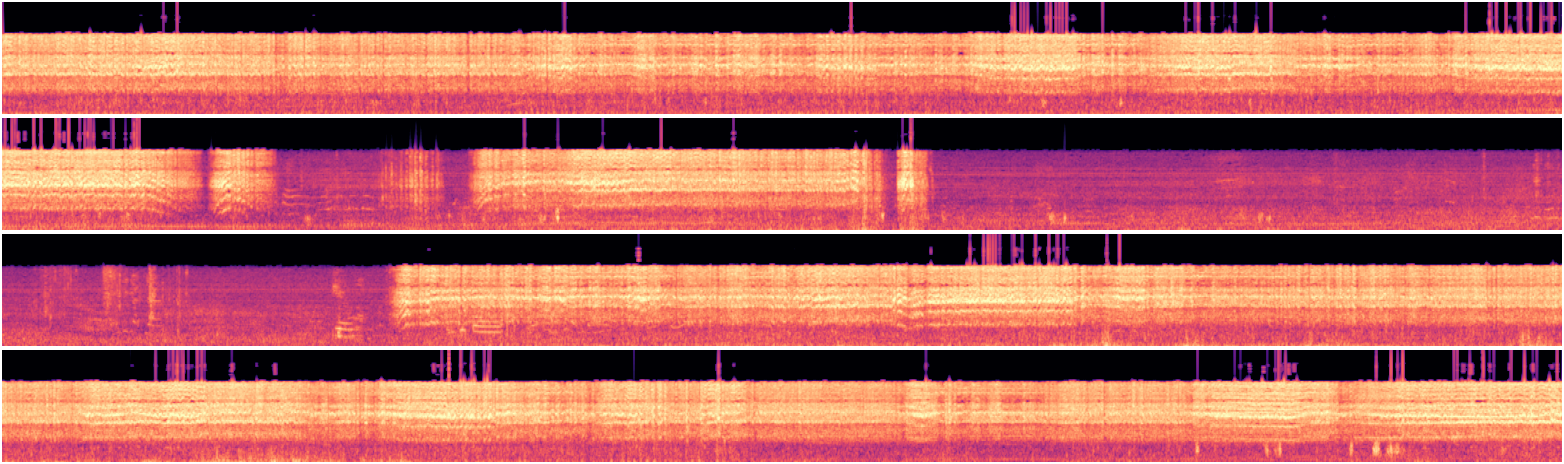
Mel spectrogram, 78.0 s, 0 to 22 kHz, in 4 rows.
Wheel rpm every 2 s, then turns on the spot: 230, 230, 230, 230, 230, 220, 220, 220, 230, 220, 150, 10, 30, 210, 230, 110, 0, 0, 0, 0, 0, 10, 190, 220, 220, 200, 220, 230, 230, 230, 220, 230, 220, 230, 230, 230, 230, 220, 210.
none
